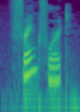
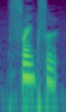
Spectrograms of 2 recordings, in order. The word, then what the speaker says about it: Frankfort: Frankfort, Kentucky. Now some Americans may change the second syllable of the capital, and you may hear Frankfurt. Do you hear the difference?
